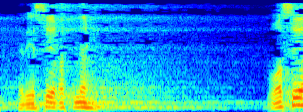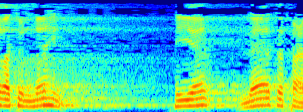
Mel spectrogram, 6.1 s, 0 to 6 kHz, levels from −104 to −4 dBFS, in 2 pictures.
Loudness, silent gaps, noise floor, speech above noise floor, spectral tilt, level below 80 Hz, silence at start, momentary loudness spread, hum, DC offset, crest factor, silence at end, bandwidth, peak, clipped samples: -25 LUFS; none; -56 dBFS; 32 dB; -8 dB/octave; -56 dBFS; 0 s; 22 LU; none; under 0.1%; 20 dB; 0 s; 5.8 kHz; -6 dBFS; under 0.1%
